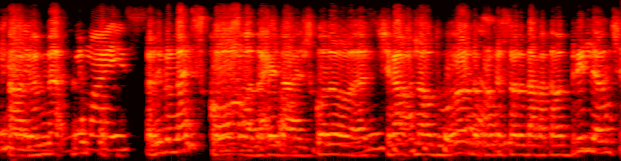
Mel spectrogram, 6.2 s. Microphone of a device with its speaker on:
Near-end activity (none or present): none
